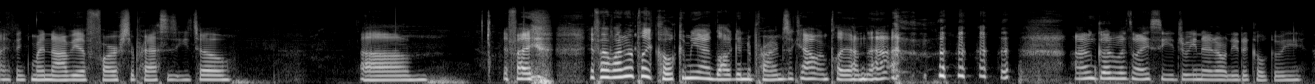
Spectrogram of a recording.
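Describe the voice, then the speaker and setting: A woman's voice: a little high, darkish tone, no room sound. A woman chatting casually and informally while streaming a video game, reacting to viewers as she plays. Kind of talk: casual livestream chat while gaming.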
